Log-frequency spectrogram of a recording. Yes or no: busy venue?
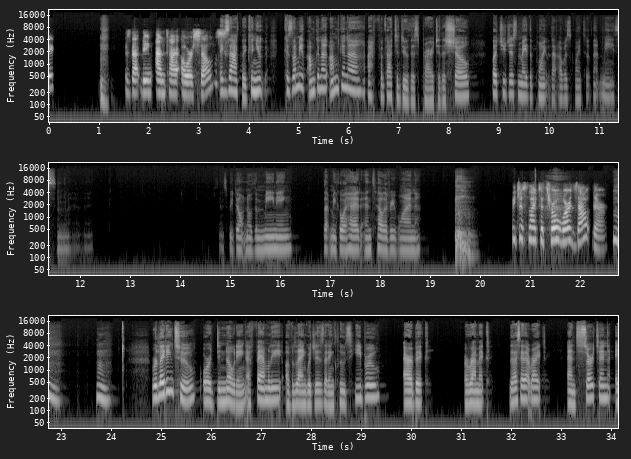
no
